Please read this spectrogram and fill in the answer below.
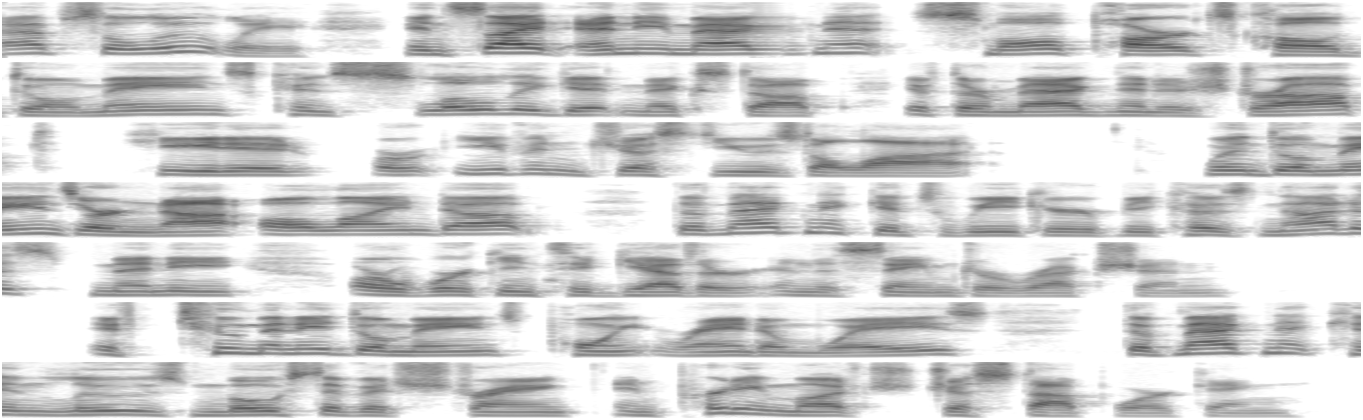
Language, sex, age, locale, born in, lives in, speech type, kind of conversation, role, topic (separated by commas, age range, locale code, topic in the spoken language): English, male, 45-49, en-US, United States, United States, read, expert-assistant, expert, How do magnets attract or repel each other?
